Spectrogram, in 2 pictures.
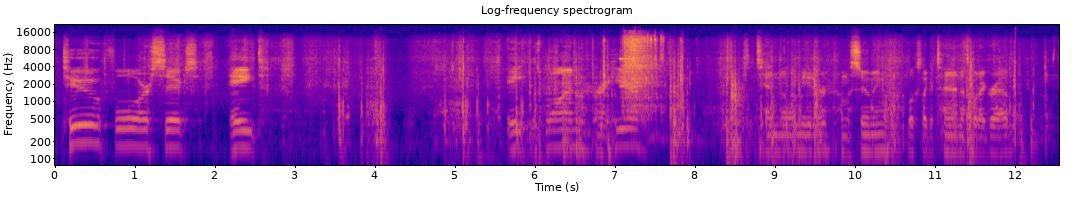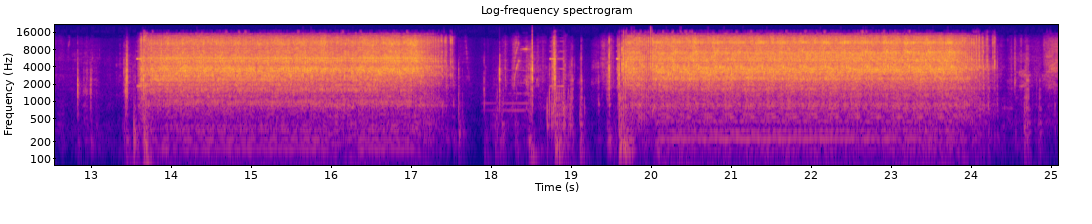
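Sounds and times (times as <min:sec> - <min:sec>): power driver spinning screws: 0:07.1 - 0:07.8, 0:13.6 - 0:17.7, 0:19.5 - 0:25.0
tool and parts clicking: 0:07.1 - 0:07.9, 0:13.4 - 0:25.0.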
